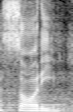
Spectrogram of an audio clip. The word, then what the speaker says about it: sorry: हो जाता है 100, ओ का उच्चारण अ हो गया और डबल आर से एक आर साइलेंट हो जाएगा, एक आर से लिखेंगे र और वाई से बड़ी ई। यही लिखा गया आपका सॉरी।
